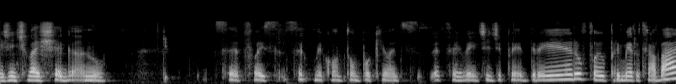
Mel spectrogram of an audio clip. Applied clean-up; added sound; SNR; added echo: neural mask model DeepFilterNet 3.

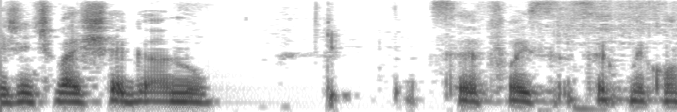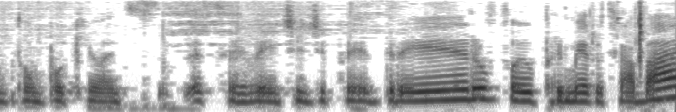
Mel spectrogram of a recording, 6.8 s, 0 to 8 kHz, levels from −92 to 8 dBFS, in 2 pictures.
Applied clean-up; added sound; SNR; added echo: classical method spectral subtraction.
